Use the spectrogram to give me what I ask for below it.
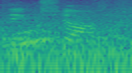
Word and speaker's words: Diksha: Diksha. Diksha. You have to pronounce Diksha? your name. Diksha. Diksha. No P. Just stop at the A.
